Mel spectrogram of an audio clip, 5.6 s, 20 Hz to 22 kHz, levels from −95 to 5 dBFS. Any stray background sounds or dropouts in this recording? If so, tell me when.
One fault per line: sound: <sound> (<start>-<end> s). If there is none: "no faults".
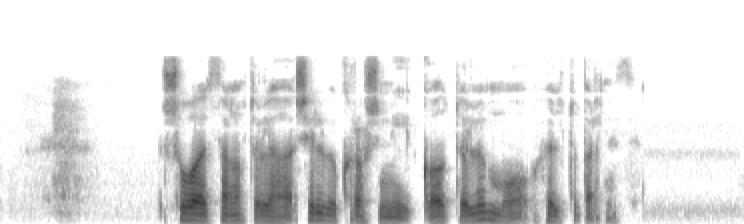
no faults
